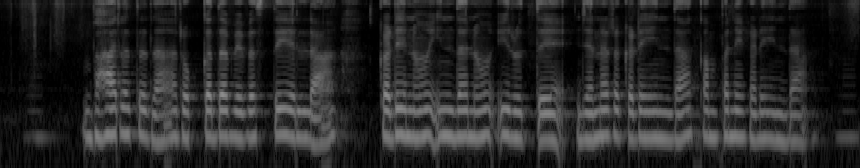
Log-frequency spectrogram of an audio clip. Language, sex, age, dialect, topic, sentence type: Kannada, female, 36-40, Central, banking, statement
